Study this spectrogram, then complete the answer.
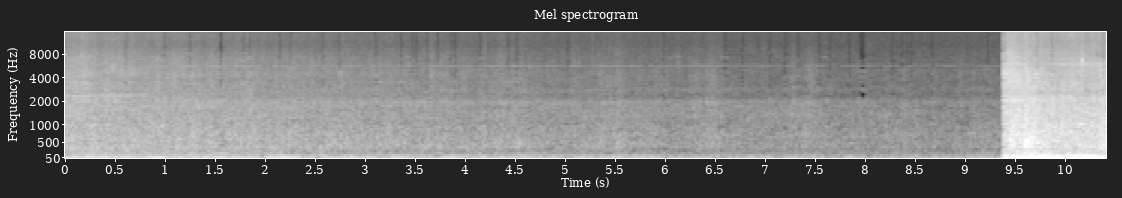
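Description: A subway train pulls away from a platform and fades into a tunnel.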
